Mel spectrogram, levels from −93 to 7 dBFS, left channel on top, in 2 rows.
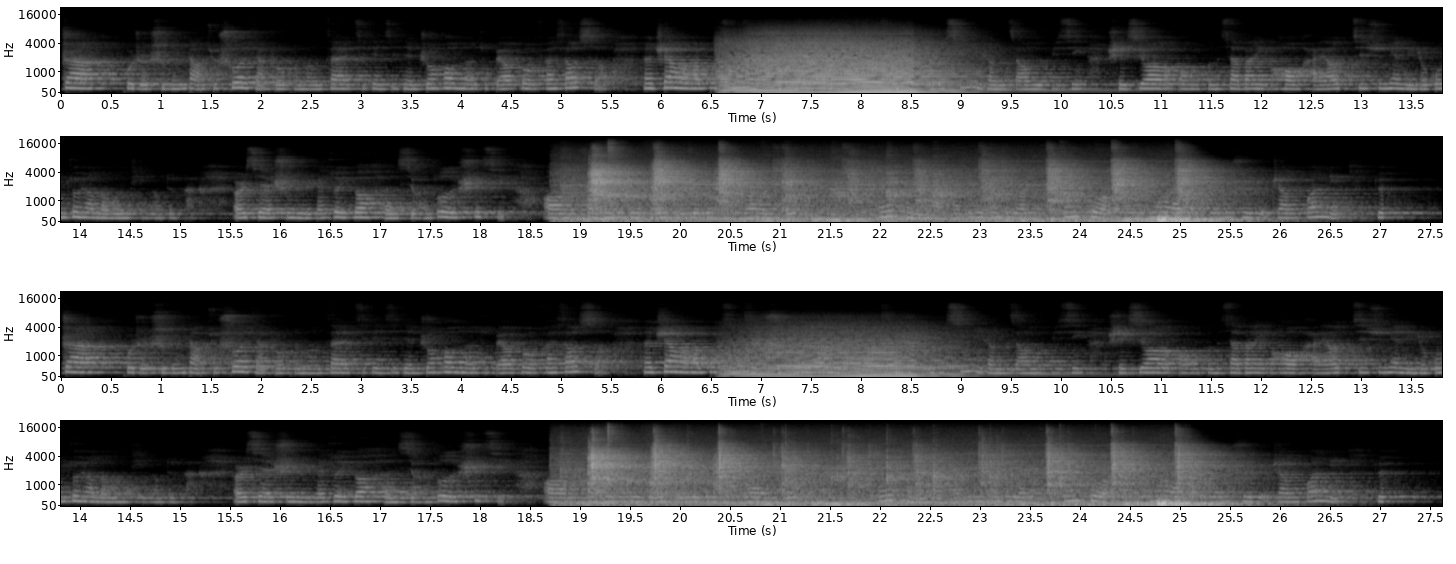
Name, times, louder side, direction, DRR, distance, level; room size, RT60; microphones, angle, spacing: voice 1, 0.0-27.0, left 1 dB, 10° left, 2 dB, 0.5 m, -39 dB
sound 1, 6.5-9.3, left 6 dB, 85° left, 0.4 m, -32 dB
Wind, 18.7-25.1, equal, 25° right, 2.0 m, -29 dB
11.0 x 5.3 x 6.7 m, 2.4 s
head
